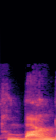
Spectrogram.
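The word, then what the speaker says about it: kumbhāṇḍa: Like something will be spelled Kumbanda, Kumbanda, but then under the D, there's a special dot and it'll mean Kumbarnda. So you pronounce it Kumbarnda.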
